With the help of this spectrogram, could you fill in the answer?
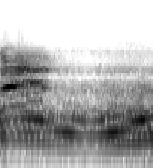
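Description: A car engine roars loudly at first as the driver steps on the gas, then settles into a steady droning hum with a slight rising pitch as the vehicle accelerates away. No voices are heard.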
